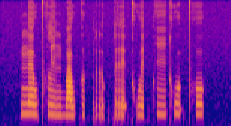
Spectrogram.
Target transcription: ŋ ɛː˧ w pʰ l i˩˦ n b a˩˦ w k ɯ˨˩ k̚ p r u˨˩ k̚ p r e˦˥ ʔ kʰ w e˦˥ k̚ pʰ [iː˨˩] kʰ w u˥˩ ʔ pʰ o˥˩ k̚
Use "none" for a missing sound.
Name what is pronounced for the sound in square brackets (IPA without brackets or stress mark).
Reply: iː˦˥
